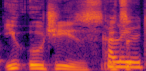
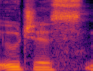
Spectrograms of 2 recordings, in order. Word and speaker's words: Uchis: your name properly cuz I was saying Cali uchis is that correct uhhuh cuchis oh uchis okay cool I said it wrong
